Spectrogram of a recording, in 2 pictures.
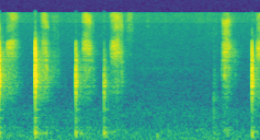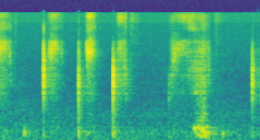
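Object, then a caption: Chalk stick on painted blackboard. A hand writes words with a white chalk stick on a large, flat, dark painted blackboard with a solid surface. About twelve short, bright tapping and scratching strokes click against the board, each fading almost at once, separated by near-silent pauses and ending with a longer scrape.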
